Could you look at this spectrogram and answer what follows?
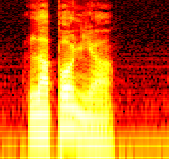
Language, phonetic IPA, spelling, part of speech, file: Polish, [laˈpɔ̃ɲja], Laponia, proper noun, Pl-Laponia.ogg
